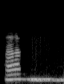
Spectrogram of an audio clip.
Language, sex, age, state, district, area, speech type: Odia, female, 45-60, Odisha, Angul, rural, conversation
